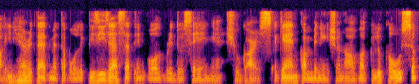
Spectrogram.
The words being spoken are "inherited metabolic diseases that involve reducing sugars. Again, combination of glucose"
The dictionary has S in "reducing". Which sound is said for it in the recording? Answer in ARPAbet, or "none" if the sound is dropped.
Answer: S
